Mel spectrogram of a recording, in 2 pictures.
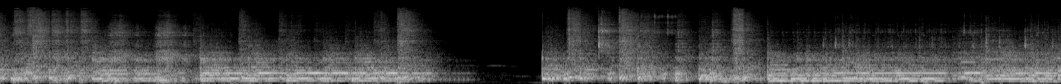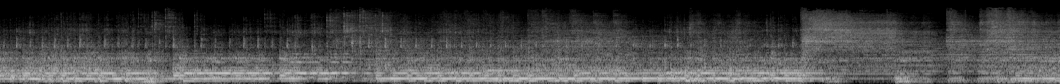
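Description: No technical faults are audible anywhere in the recording.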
